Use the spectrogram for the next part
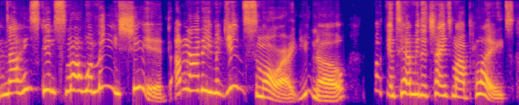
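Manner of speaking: high-pitched, quick mock-outraged comeback; replaying an indignant protest; retold indignation. Retold argument over getting smart.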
